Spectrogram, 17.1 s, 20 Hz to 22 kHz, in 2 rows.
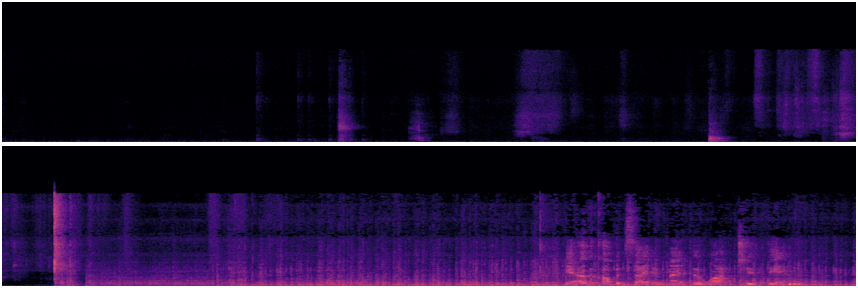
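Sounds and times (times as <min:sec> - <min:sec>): torch flame hissing: 0:09.4 - 0:17.0
woman speaking: 0:14.1 - 0:16.6.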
